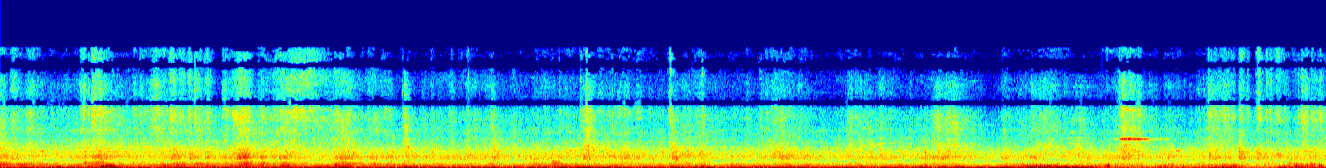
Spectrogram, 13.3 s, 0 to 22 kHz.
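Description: Freight cars of a slow 10 mph manifest train rolling past: a steady low rumble of steel wheels on rail with scattered clunks, and a short high wheel squeal about 11 seconds in.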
